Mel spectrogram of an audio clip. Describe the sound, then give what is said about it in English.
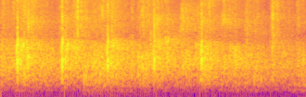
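Moderate audience applause for a child invited up to tell a Bible story: a soft, continuous wash of clapping with a few sharper claps standing out at fairly regular intervals. “Give Titus a big round of applause.”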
